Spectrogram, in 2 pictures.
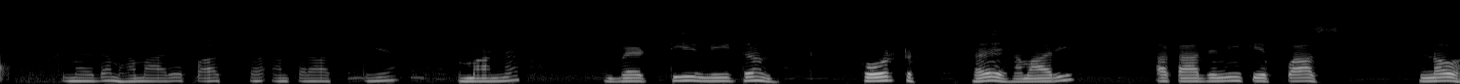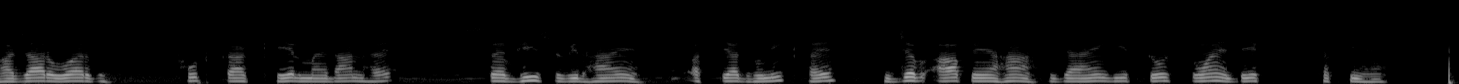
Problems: none marked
